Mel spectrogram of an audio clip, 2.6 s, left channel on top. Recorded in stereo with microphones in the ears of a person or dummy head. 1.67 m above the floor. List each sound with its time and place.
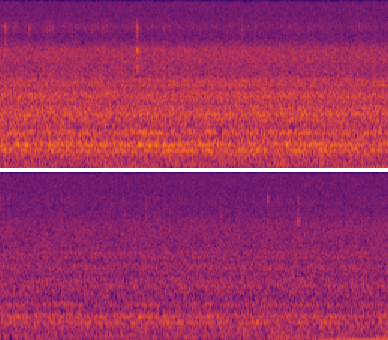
Only background noise.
